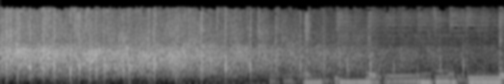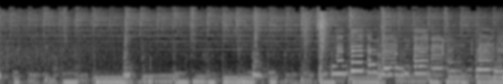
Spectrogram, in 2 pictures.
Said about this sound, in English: Round of applause for our jury for really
